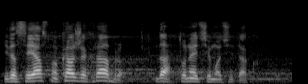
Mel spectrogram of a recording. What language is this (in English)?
Serbian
